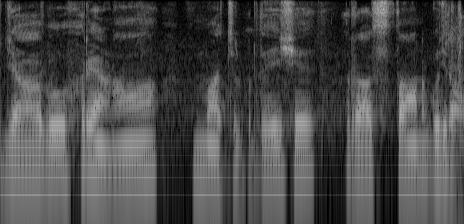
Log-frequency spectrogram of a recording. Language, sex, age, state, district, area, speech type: Punjabi, male, 45-60, Punjab, Amritsar, rural, spontaneous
